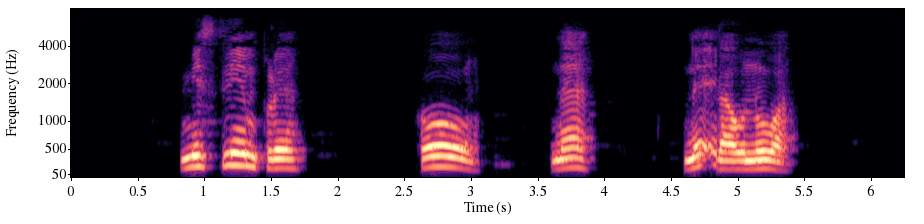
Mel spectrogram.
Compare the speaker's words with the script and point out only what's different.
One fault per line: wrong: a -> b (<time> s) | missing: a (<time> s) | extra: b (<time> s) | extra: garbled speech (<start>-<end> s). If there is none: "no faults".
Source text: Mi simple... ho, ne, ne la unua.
no faults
